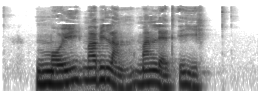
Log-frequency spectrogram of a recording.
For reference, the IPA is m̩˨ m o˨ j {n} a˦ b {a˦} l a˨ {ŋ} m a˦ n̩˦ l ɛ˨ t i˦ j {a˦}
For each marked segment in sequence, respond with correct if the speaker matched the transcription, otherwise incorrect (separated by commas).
incorrect, incorrect, correct, incorrect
